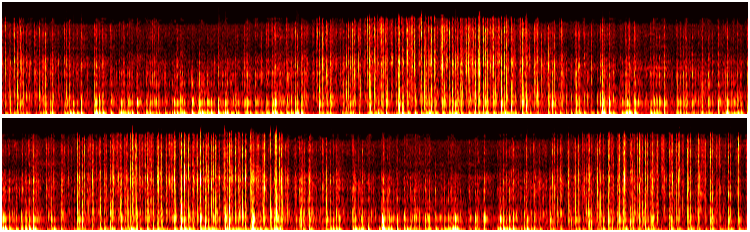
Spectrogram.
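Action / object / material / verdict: tap / leather-covered wooden chest box / wood, leather / none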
